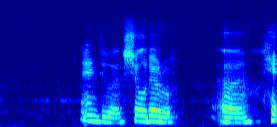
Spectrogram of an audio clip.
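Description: A middle-aged woman speaks warmly over an online call.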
